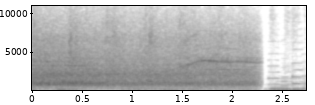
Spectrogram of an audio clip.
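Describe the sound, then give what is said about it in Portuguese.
A dense, steady roar of a large crowd clapping and cheering for gymnast Daiane during her presentation fills most of the moment, with a thin whistle rising through it, before cutting off abruptly into quieter tonal sound. “A torcida aplaude e grita: Daiane, Daiane, Daiane.”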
